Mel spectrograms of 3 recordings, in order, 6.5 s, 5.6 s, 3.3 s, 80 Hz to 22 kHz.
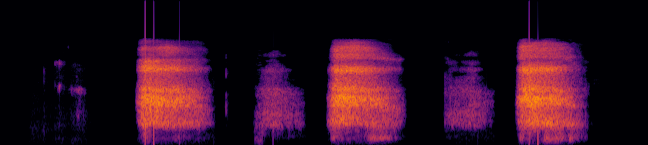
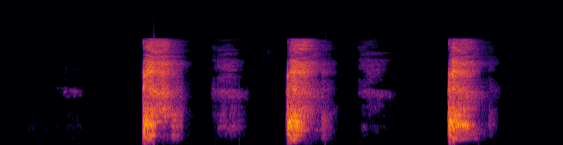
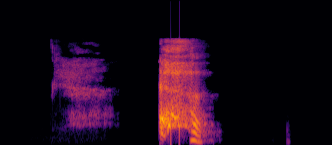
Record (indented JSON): {
  "exhalation_length": "6.5 s",
  "exhalation_amplitude": 29264,
  "exhalation_signal_mean_std_ratio": 0.43,
  "three_cough_length": "5.6 s",
  "three_cough_amplitude": 28998,
  "three_cough_signal_mean_std_ratio": 0.29,
  "cough_length": "3.3 s",
  "cough_amplitude": 32526,
  "cough_signal_mean_std_ratio": 0.29,
  "survey_phase": "beta (2021-08-13 to 2022-03-07)",
  "age": "45-64",
  "gender": "Female",
  "wearing_mask": "No",
  "symptom_none": true,
  "smoker_status": "Never smoked",
  "respiratory_condition_asthma": false,
  "respiratory_condition_other": false,
  "recruitment_source": "REACT",
  "submission_delay": "2 days",
  "covid_test_result": "Negative",
  "covid_test_method": "RT-qPCR",
  "influenza_a_test_result": "Negative",
  "influenza_b_test_result": "Negative"
}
